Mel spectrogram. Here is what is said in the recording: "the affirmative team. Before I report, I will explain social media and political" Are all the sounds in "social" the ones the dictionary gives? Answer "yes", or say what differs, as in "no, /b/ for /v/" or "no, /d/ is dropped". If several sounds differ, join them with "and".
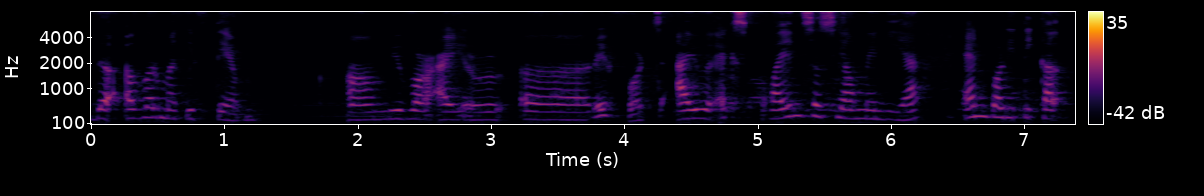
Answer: no, /s/ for /ʃ/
